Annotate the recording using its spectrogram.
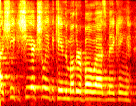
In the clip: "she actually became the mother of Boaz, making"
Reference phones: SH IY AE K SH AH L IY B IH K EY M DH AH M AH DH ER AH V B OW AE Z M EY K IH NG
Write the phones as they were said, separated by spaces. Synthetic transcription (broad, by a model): SH IY AE K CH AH L IY B IH K EY M DH AH M AH DH ER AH B OW AE Z M EY K IH NG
